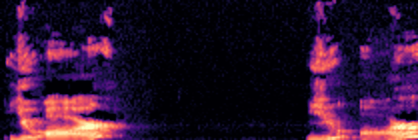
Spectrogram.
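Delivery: "are" sweeping upward; questioning "You are?". Shown as a demonstration. Teacher models questions for learners, rising "are". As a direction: ask with "are" climbing to the end. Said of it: "sentences and questions".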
